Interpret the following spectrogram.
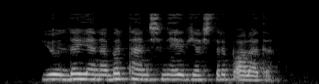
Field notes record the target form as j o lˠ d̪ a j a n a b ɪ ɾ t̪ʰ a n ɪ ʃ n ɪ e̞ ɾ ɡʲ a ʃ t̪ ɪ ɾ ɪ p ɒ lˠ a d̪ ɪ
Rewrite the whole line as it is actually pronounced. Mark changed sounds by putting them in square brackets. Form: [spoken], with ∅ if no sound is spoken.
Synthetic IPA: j o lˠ d̪ a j a n a b ɪ ɾ t̪ʰ a n ɪ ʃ n ɪ e̞ ɾ ɡʲ a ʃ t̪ ɪ ɾ ɪ p ɒ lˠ a d̪ ɪ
